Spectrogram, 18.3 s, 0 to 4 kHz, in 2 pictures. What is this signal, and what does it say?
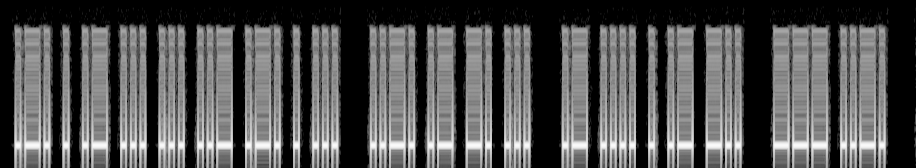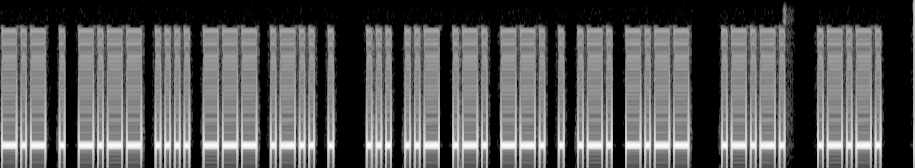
Morse code, heard as a keyed tone, about 25 wpm, 550 Hz. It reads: REASSURES FANS AHEAD OF KEYHOLE SURGERY <AR> <AR>
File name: podcast / News headlines-1x-25x25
